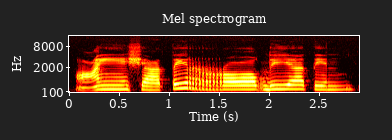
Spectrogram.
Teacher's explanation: yang berwarna merah ini contohnya tanwin ketemu huruf ro ok Hai tanwinnya seakan-akan hilang langsung masuk di huruf ro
